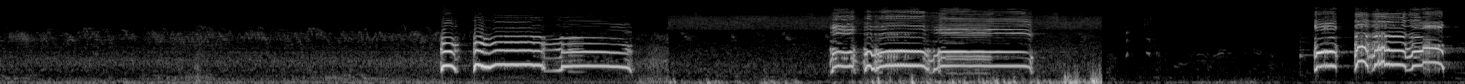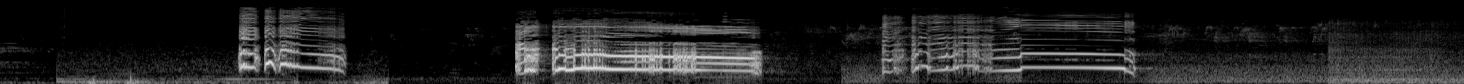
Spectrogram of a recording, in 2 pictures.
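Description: Roosters crowing one after another, six crows in all, each a drawn-out cock-a-doodle-doo of one and a half to two and a half seconds. The fifth crow, about two-thirds of the way in, is the loudest, and the background hiss changes abruptly between crows.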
